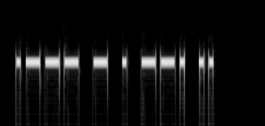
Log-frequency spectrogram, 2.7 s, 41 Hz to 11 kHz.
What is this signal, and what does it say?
Morse code, heard as a keyed tone, about 25 wpm, 700 Hz. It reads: JTEGI
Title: Code Groups - 5 Letters - 25wpm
